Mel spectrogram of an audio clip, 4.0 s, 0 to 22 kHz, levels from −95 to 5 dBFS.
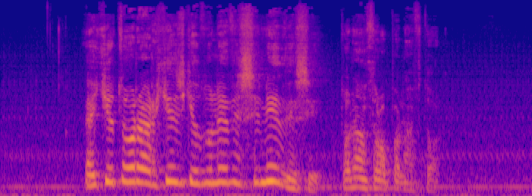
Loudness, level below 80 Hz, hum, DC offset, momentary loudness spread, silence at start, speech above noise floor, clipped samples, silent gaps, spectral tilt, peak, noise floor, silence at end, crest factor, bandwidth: -29 LUFS; -62 dBFS; none; under 0.1%; 16 LU; 0.05 s; 23 dB; under 0.1%; none; -4 dB/octave; -12 dBFS; -52 dBFS; 0.05 s; 18 dB; over 20 kHz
